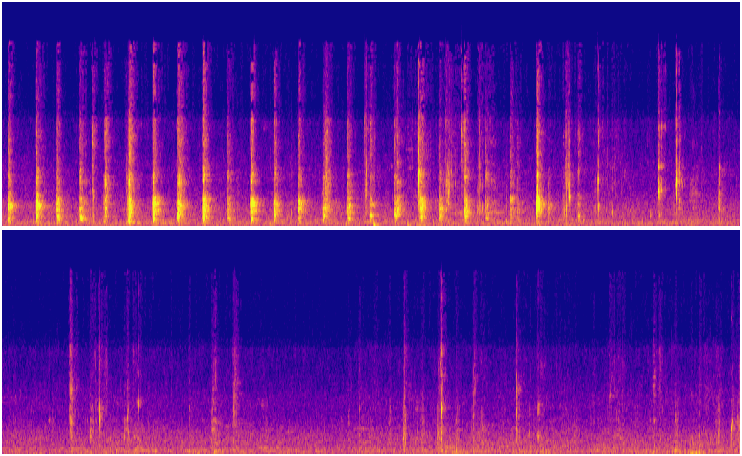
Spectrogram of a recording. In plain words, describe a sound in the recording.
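Fingers squish and mix rice on a metal plate.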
